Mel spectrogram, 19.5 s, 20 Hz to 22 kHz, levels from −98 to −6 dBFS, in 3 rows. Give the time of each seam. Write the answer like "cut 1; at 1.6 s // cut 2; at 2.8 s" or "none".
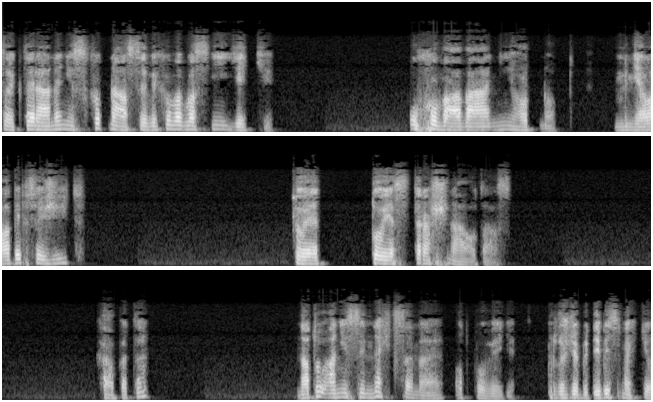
none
